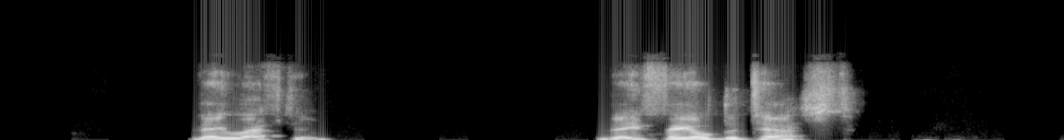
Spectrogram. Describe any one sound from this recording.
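A middle-aged man speaks calmly and briefly through an online call.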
